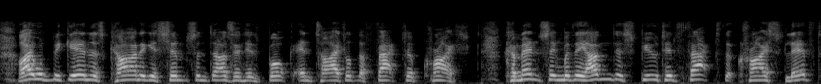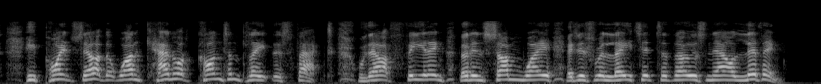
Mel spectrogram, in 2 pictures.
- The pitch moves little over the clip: Yes, narrow, 2.2 semitones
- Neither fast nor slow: Yes, average, 165 wpm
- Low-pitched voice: No, high, 205 Hz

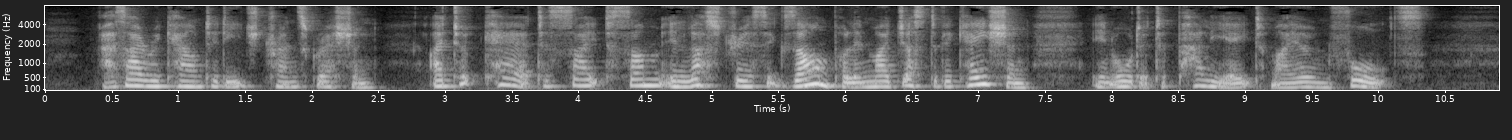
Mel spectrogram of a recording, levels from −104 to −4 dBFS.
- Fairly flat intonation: No, average, 3.0 semitones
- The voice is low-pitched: No, high, 195 Hz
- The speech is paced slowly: Yes, slow, 125 wpm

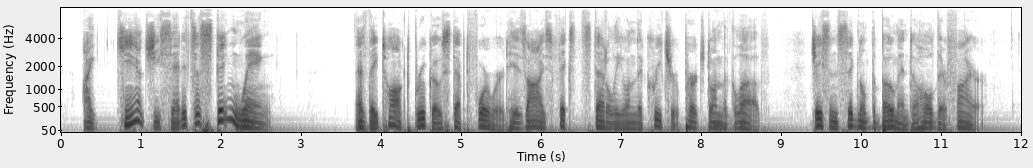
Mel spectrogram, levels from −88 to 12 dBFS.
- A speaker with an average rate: Yes, average, 160 wpm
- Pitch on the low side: Yes, very low, 90 Hz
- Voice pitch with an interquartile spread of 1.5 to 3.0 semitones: No, average, 4.5 semitones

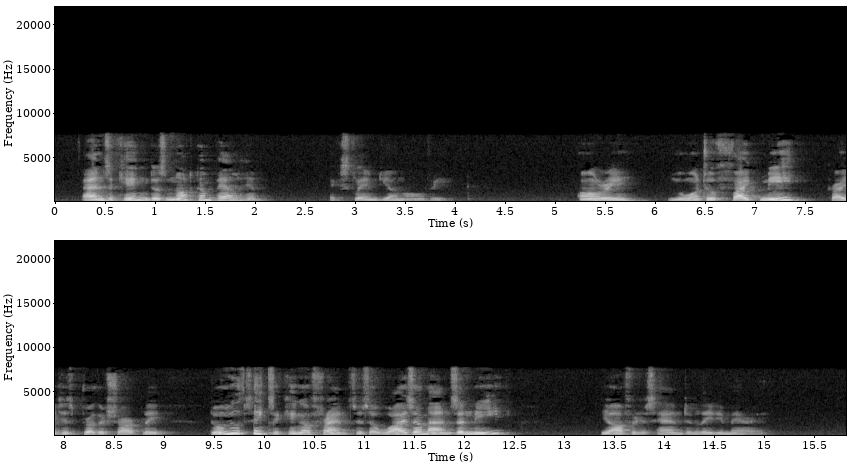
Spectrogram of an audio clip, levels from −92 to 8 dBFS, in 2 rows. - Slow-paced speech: No, average, 150 wpm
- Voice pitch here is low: Yes, low, 130 Hz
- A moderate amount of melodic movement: No, wide, 8.8 semitones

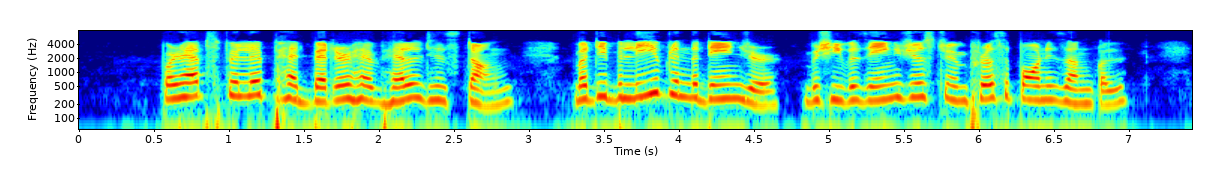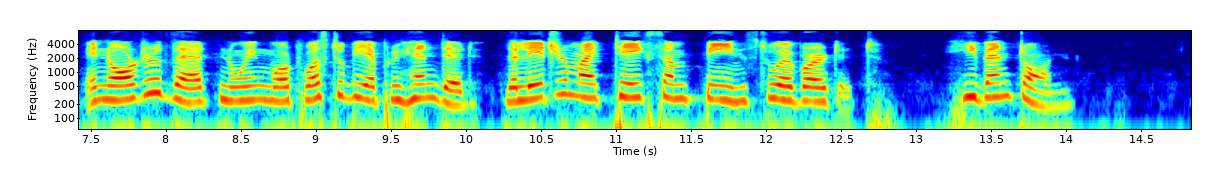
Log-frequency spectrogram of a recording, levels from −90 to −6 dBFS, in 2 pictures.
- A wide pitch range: No, average, 3.0 semitones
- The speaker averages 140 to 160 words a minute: No, average, 180 wpm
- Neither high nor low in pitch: No, very high, 255 Hz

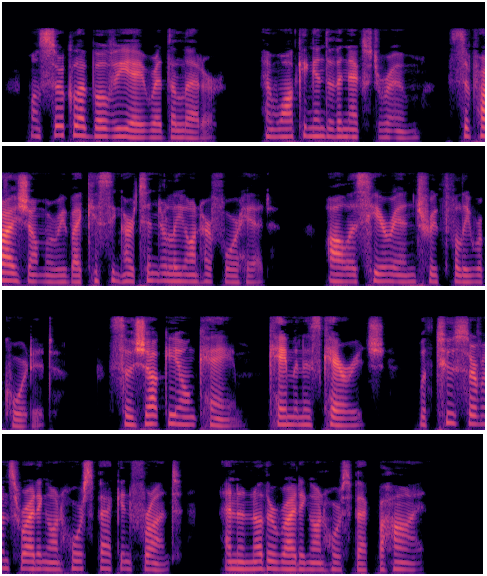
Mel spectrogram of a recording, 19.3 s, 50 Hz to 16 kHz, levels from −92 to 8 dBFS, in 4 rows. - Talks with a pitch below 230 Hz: Yes, medium, 185 Hz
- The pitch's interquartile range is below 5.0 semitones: Yes, narrow, 2.4 semitones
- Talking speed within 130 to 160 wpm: Yes, average, 150 wpm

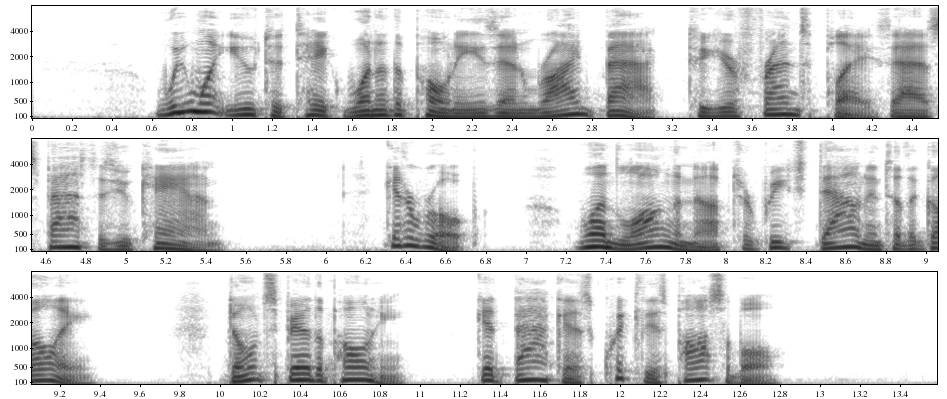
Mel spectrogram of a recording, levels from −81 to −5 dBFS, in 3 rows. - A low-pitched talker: Yes, low, 125 Hz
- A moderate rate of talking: Yes, average, 190 wpm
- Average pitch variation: No, wide, 8.5 semitones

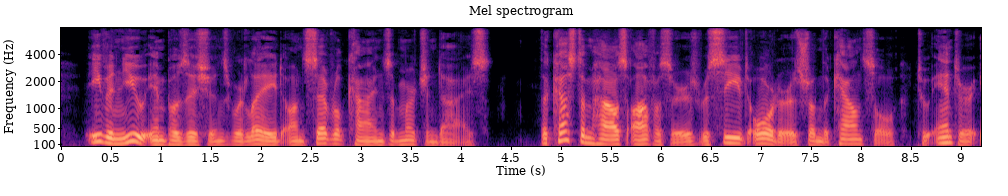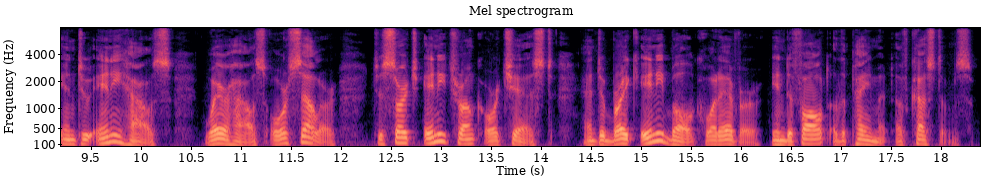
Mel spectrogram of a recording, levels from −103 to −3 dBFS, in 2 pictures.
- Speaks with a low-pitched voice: Yes, low, 105 Hz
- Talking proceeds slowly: No, average, 150 wpm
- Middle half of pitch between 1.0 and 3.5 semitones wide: No, average, 4.8 semitones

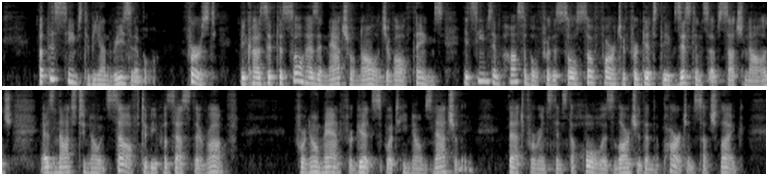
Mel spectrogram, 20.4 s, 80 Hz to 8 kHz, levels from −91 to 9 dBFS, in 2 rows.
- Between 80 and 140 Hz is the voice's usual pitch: Yes, low, 135 Hz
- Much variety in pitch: No, average, 4.6 semitones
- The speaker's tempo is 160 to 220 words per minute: Yes, average, 185 wpm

